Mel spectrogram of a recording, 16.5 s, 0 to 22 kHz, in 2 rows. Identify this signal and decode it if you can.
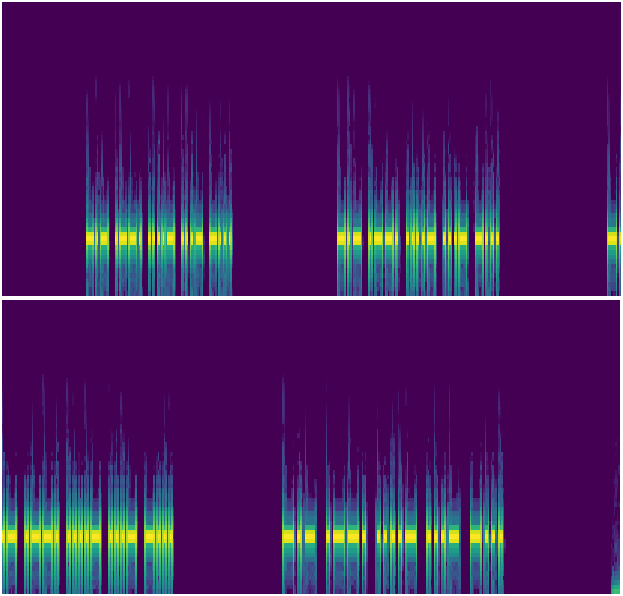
Morse code, heard as a keyed tone, about 33 wpm, 700 Hz. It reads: KP4VB KP4VB KP4VB KP4VB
